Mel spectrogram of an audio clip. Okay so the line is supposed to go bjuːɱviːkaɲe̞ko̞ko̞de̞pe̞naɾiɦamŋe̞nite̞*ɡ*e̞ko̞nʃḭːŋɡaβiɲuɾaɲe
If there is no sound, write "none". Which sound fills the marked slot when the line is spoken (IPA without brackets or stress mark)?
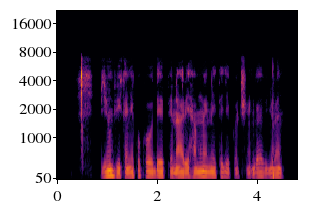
ɟ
